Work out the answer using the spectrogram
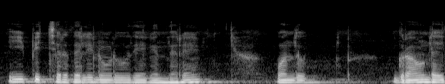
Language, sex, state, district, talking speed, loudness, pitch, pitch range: Kannada, male, Karnataka, Bidar, 95 wpm, -15 LUFS, 105 Hz, 100-110 Hz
